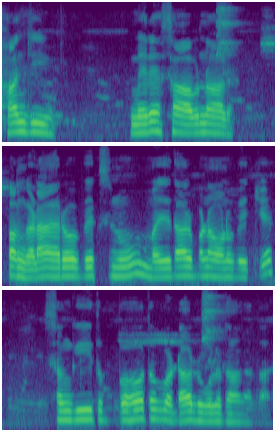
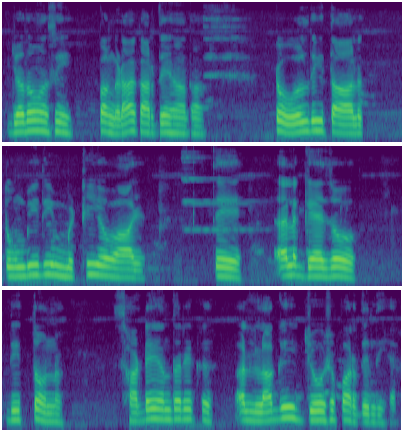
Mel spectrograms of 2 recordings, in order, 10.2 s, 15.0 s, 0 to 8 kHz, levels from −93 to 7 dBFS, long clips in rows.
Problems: constant background noise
